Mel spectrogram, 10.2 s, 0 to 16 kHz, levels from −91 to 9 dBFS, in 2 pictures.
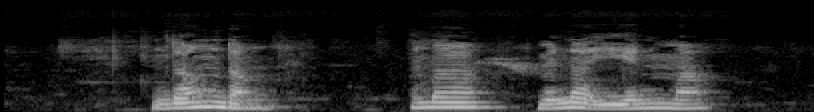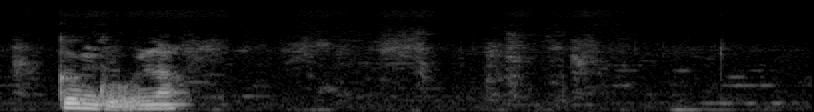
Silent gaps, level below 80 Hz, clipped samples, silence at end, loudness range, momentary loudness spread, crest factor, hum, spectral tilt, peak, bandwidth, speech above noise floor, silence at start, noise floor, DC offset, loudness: none; -64 dBFS; under 0.1%; 3.95 s; 8 LU; 15 LU; 18 dB; none; -9.5 dB/octave; -8 dBFS; 5 kHz; 46 dB; 0.95 s; -68 dBFS; under 0.1%; -24 LUFS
